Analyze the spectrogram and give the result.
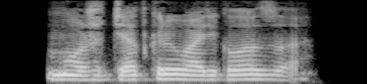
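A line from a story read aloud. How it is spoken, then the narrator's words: Irritated, curt. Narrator (Russian): раздраженно бросил Даниэль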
